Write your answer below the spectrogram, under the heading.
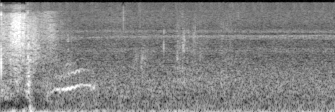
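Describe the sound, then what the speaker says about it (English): A cat meowing outside in What Remains of Edith Finch, one short rising meow near the start, then a quiet outdoor ambience with no talking. "We have a cat outside."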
